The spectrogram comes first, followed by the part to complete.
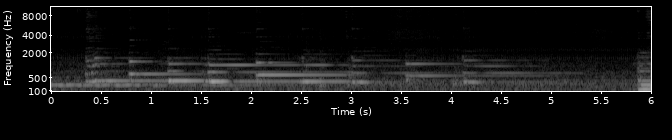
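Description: A lone plucked acoustic string instrument in a bluegrass band picks a slow run of single ringing notes, which die away after about four seconds.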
